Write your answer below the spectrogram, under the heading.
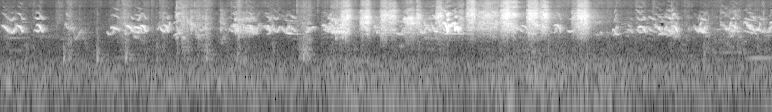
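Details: Baby hens nibbling spinach chirp in quick high notes, quieter at first, then rising into a louder mix of peeps and pecking taps in the middle.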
